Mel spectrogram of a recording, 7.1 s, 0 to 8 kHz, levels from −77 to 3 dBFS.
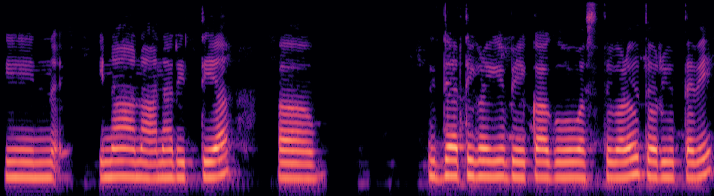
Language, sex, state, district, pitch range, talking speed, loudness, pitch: Kannada, female, Karnataka, Gulbarga, 185-200 Hz, 85 wpm, -17 LUFS, 190 Hz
